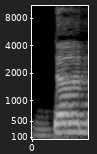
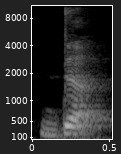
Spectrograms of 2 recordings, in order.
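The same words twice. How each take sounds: First: The d sound is hard and forceful. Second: The d sound is softened and gentle. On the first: The speaker calls it wrong. "ड नहीं" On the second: The speaker calls it right. "इसको थोड़ा सा soften कर देते हैं"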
